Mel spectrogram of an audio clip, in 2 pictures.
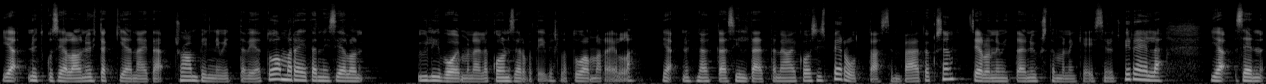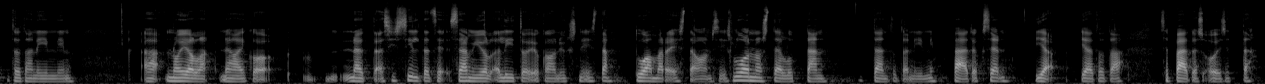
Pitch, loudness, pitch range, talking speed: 155 Hz, -33 LUFS, 145-175 Hz, 170 wpm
